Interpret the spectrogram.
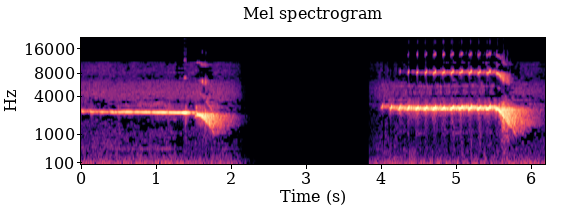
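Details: Common iora (cipoh) in the sertu song style, on a master recording: a long steady high whistle that ends by sweeping down, a pause, then a second long note, buzzy with overtones, that drops off the same way.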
